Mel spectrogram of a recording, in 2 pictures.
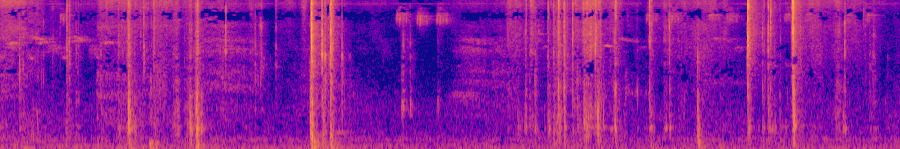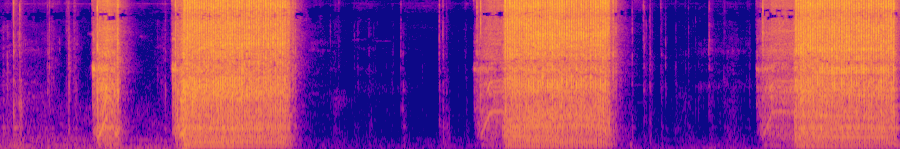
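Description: Cordless impact wrench tightening engine-mount bolts: a short blip about ten seconds in, then three loud bursts of hammering, each a little over a second long. Before that, scattered light clicks and knocks of bolts and tools being handled.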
